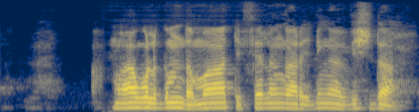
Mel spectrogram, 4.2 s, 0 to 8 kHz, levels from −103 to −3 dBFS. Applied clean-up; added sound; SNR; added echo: neural mask model Resemble Enhance denoiser.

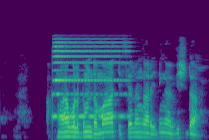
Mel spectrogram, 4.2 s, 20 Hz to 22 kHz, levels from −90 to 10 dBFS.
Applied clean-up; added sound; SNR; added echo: classical method log-MMSE.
